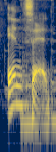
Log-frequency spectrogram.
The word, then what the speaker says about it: NSAID: NSAID is how this is pronounced.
